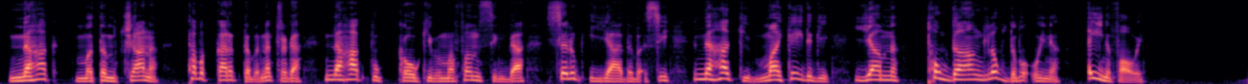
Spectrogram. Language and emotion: Manipuri, angry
